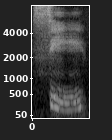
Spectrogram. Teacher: tongue are this is not a relaxed tongue position at all the tongue is very tense on that e · the vowel is naturally elongated a bit because there's no other sound after it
